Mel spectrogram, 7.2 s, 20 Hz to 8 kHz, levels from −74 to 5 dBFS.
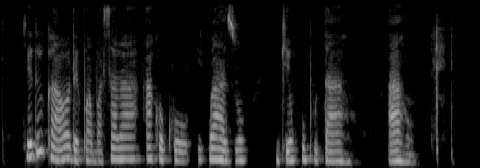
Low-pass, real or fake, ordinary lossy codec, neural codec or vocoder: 7.2 kHz; real; none; none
